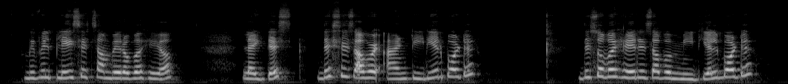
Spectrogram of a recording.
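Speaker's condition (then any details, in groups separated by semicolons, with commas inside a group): No condition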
